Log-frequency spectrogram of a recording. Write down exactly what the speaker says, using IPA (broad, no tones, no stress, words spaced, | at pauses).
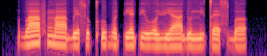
baːfŋ͡maː ɓesukʼubʌ pʲapʲo wovʲaːɗu mʲut̪ɛsɓʌ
